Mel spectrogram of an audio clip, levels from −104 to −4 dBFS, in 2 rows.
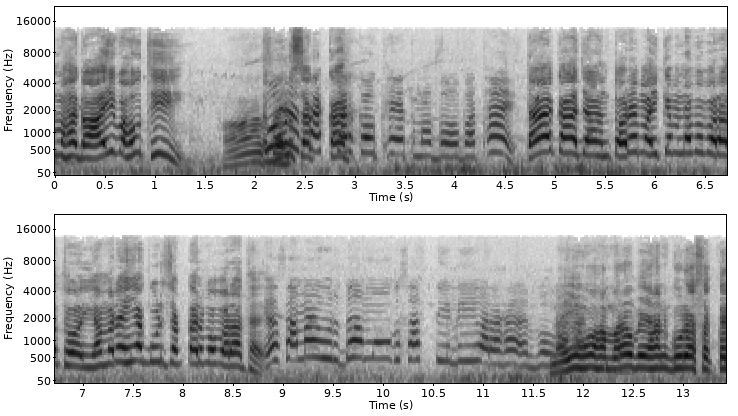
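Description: No technical faults can be heard in this recording.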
